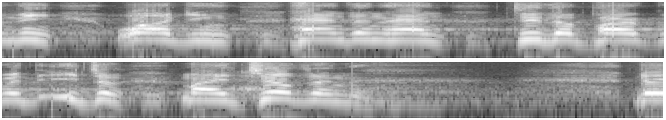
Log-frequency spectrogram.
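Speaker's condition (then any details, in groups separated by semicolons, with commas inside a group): Traumatic brain injury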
